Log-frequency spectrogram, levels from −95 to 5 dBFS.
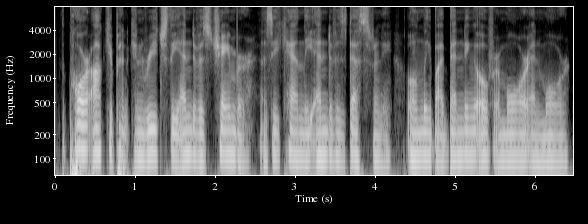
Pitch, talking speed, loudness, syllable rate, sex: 100 Hz, 230 wpm, -20 LUFS, 5.5 syllables/s, male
